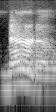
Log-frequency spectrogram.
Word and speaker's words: Merida: five years from now you guys will actually pronounce it merida which is what it's pronounced you know you know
